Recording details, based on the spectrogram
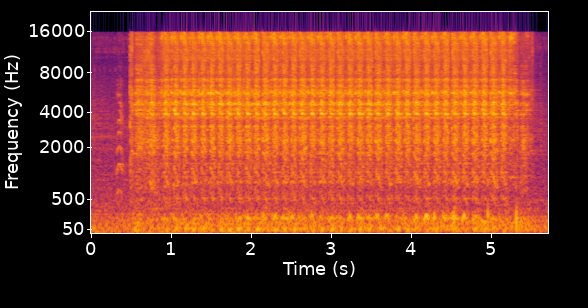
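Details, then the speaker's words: Beechcraft Musketeer engine, dormant six months, primed via carburetor and primer with fuel confirmed at the carburetor: steady starter cranking, about three compression pulses a second, never firing; cranks but won't start, with a wisp of fire under the cowling. "I know I'm getting fued of the carburetor it just doesn't seem to want to fire so I'm going to investigate that"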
